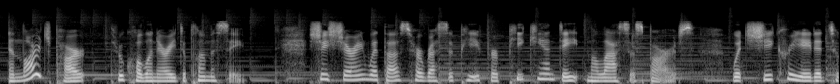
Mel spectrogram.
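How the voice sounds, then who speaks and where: Low-voiced woman podcast host. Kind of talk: scripted intro then interview.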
